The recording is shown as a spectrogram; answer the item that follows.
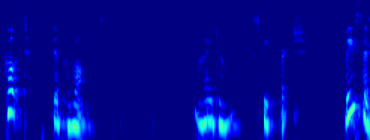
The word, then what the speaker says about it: Côte de Provence: How do you pronounce that? Côte de Provence. Côte de Provence.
